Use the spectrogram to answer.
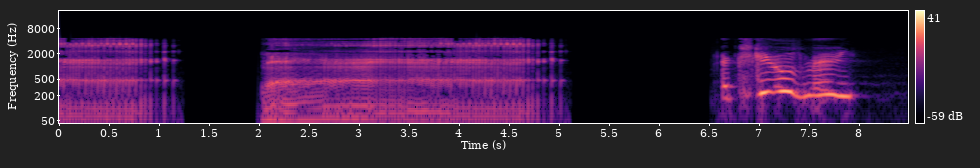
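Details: Animated dog character from the Talking Ben app with three long, loud, rumbling burps, the last ending in a voiced groan; simulated burping.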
